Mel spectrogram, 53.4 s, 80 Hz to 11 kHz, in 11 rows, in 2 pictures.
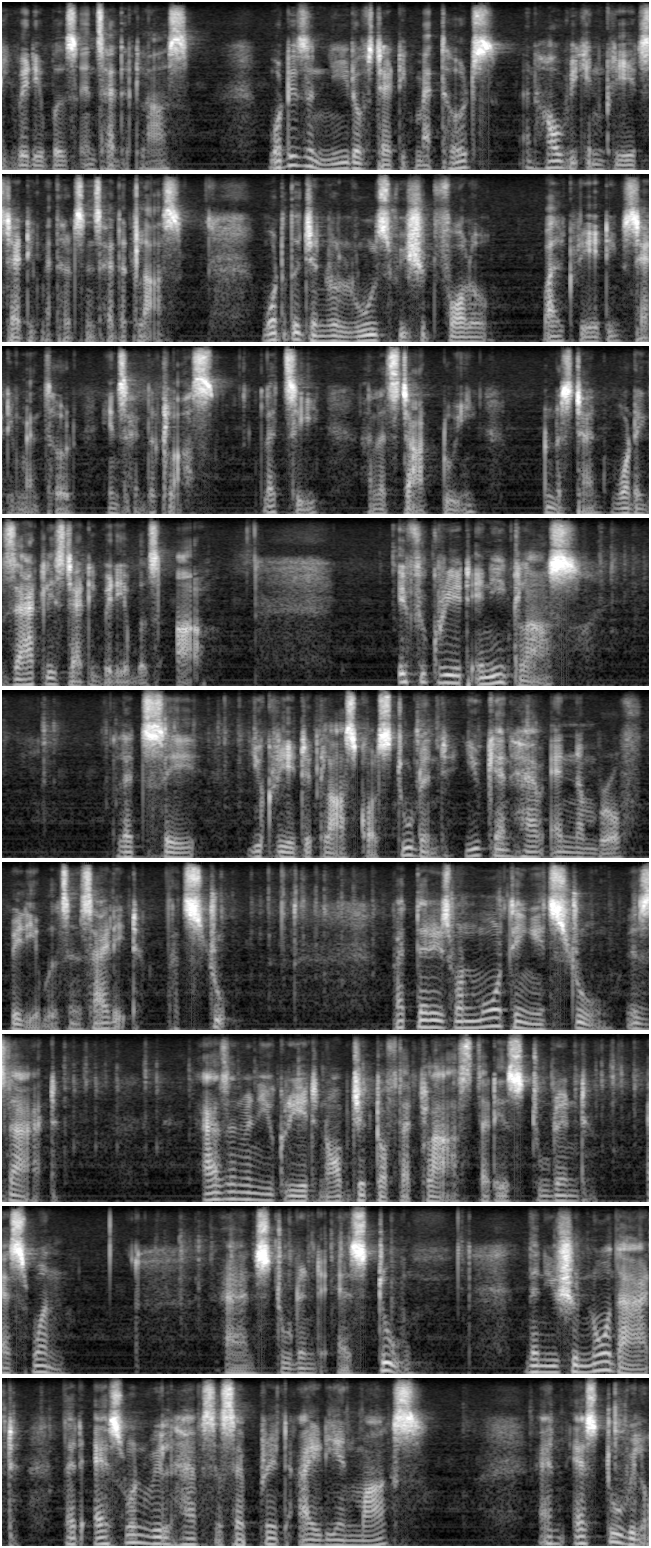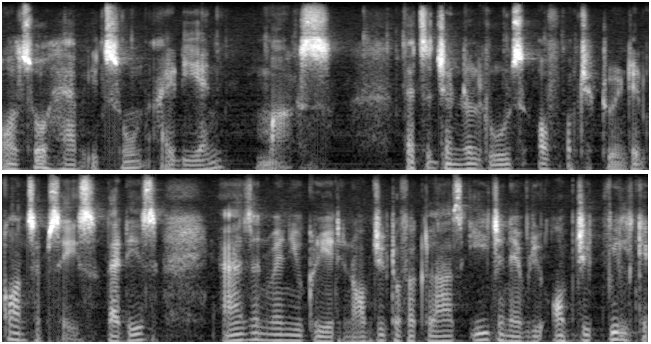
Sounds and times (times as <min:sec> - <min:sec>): Speech: 0:00.0 - 0:16.2, 0:17.5 - 0:19.0, 0:20.2 - 0:26.1, 0:27.2 - 0:29.6, 0:30.6 - 0:34.5, 0:35.6 - 0:37.2, 0:37.9 - 0:42.1, 0:42.8 - 0:53.3.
